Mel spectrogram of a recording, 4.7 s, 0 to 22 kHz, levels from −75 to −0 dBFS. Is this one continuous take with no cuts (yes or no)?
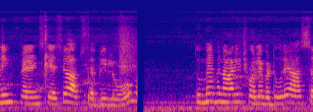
yes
